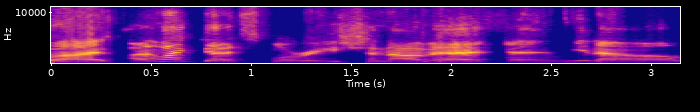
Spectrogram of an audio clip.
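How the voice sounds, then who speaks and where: Speaking fairly slowly, a woman with an American accent has a medium pitch and fairly even intonation. Her tone is bright and sharp. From US West Coast, San Diego, California. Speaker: artist and sculptor. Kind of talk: casual interview chat.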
